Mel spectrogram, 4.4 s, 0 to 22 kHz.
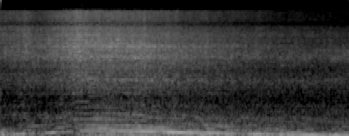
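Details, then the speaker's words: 2008 Opel Zafira B 1.8 petrol: low droning hum rising and falling with speed over tyre rumble, only on right side, absent on left, felt in steering wheel; worn front right hub bearing. "да Во он прямо в руль отдаёт Спасибо сейчас я подшипник подшипник ступичный подшипник слышно звук же да у да а слева такого нет"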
